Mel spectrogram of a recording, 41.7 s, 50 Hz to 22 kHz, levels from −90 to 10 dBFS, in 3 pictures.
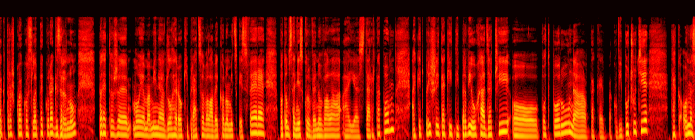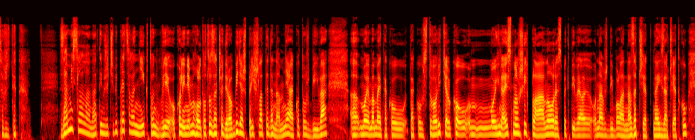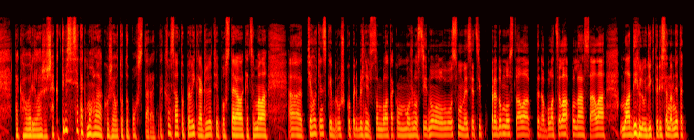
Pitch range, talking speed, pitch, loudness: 145-175 Hz, 195 wpm, 160 Hz, -25 LUFS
